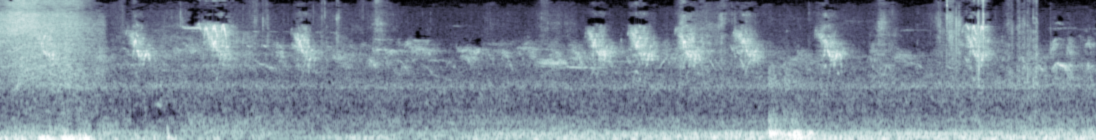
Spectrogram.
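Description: Small birds chirping in the background, a string of short falling chirps repeating throughout, over a steady low rumble on the microphone with a couple of brief low bumps.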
